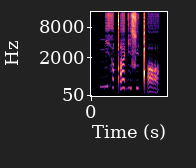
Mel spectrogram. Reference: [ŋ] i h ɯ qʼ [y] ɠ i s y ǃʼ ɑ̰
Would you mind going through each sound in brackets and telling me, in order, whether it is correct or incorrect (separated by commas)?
incorrect, incorrect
